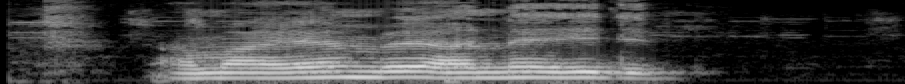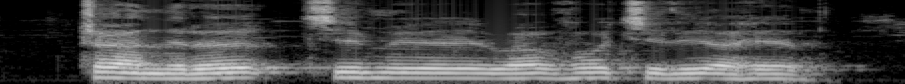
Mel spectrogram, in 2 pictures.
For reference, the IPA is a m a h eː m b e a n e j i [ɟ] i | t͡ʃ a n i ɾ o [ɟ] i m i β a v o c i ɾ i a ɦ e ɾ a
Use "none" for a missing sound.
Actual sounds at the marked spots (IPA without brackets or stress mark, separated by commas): ɟ, c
